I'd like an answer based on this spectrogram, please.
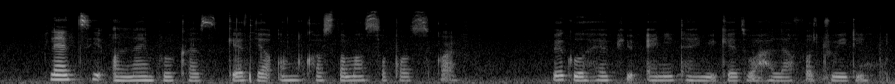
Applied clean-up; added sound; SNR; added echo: none; Water; 17 dB; none.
